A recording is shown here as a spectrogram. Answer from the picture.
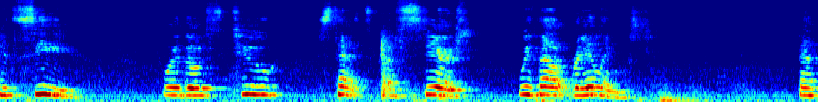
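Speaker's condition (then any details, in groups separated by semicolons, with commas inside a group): Cerebral palsy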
